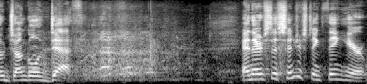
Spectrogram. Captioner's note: laughter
